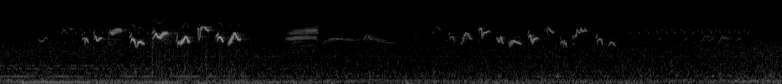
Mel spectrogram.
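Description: Small songbirds chirping in quick runs of short, high notes: one busy cluster in the first couple of seconds, and another about halfway through.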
